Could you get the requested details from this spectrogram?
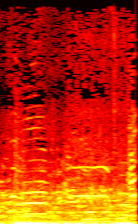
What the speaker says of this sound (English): The birds are so happy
